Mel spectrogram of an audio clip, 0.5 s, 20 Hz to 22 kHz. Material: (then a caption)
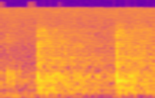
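Wood. Two taps on a wooden lectern give short, dry knocks with a mid-range tone around 700 Hz. Each knock fades quickly, leaving little low or high ring.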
